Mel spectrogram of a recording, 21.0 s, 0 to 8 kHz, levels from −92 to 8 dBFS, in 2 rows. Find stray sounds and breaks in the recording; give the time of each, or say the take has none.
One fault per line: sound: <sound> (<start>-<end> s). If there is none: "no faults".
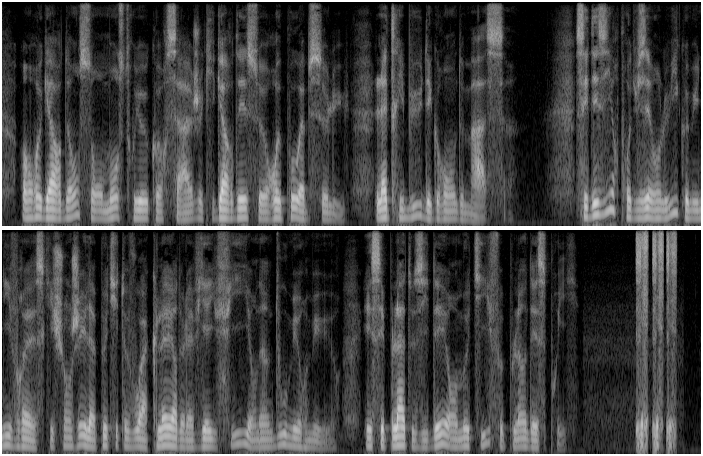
sound: laugh (20.0-20.6 s)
